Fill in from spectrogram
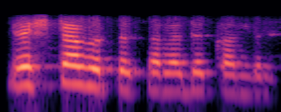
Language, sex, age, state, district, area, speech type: Kannada, female, 18-30, Karnataka, Vijayanagara, rural, conversation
